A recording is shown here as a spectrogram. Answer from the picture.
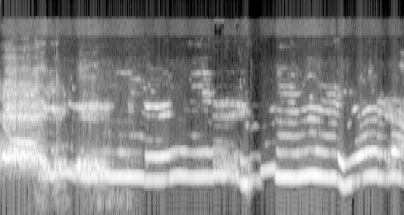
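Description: A man's voice holding one long, high vocal note, mostly steady in pitch, with two brief downward dips in the second half before it ends at the close.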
